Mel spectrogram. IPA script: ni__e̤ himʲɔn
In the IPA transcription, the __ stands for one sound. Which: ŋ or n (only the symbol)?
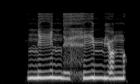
n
